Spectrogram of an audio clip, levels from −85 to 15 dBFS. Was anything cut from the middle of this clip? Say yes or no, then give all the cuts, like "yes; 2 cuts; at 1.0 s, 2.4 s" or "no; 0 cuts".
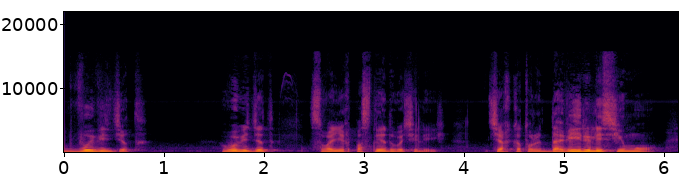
no; 0 cuts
